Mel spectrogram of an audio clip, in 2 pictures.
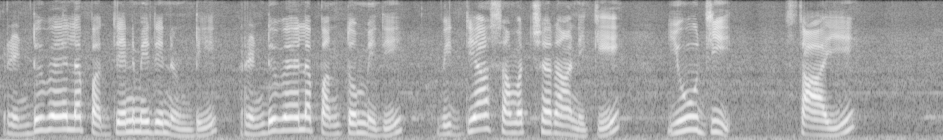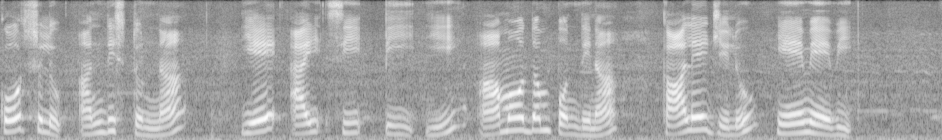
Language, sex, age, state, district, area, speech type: Telugu, female, 30-45, Andhra Pradesh, Sri Balaji, rural, read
